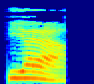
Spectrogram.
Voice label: fast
